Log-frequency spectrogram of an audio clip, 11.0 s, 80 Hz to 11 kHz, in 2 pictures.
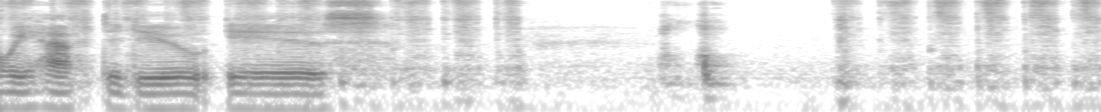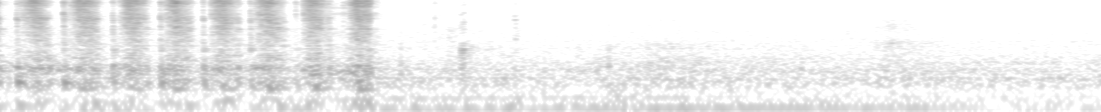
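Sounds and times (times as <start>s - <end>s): brush scrubbing circuit board: 0.0s - 2.7s, 4.2s - 7.5s.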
